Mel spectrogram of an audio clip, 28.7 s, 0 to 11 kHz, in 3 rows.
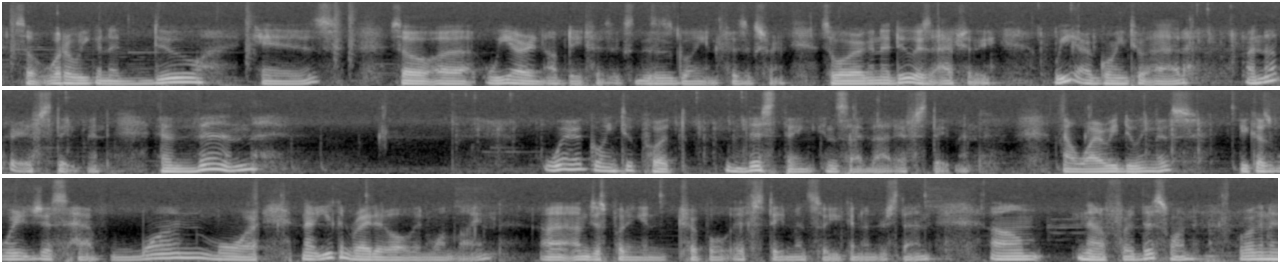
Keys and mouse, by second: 0.5 click, 2.4 click, 6.4 click, 7.8 Return, 8.7-9.5 typing, 10.1 ctrl+s, 11.8-12.9 drag, 13.1 ctrl+c, 13.4 ctrl+x, 14.0 click, 14.5 click, 14.8 ctrl+v, 15.1 ctrl+s, 16.4 click, 17.8 click, 18.1 BackSpace, 18.3 BackSpace, 18.5 BackSpace, 19.0 BackSpace, 19.9 click, 20.1 click.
